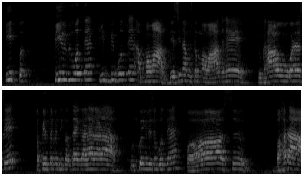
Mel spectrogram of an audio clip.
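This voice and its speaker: A middle-aged man teaching an English vocabulary lesson in a chatty, digressive way, stretching out key words slowly. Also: sits high, fairly bright tone. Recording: echoey room.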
